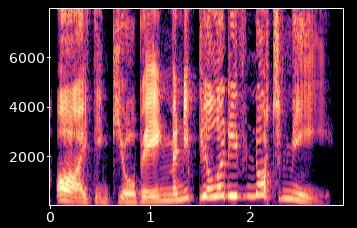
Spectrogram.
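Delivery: high, loud mock accusation; mock indignation. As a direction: imitate an affronted scammer, pitched right up. Acts out scammer's indignant reply.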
